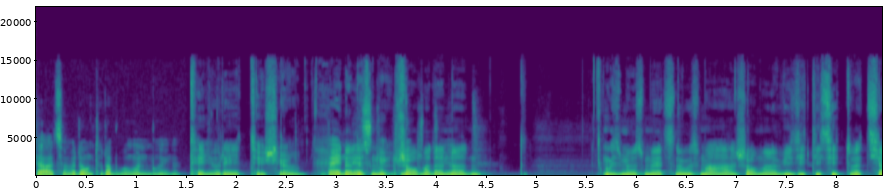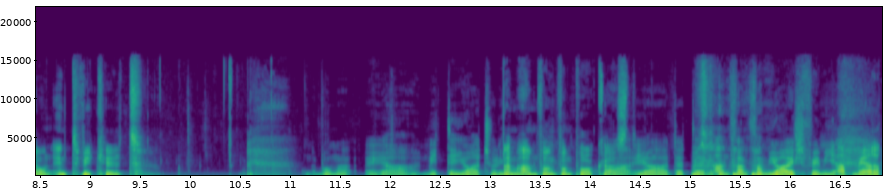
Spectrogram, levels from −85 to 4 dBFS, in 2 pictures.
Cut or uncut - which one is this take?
cut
